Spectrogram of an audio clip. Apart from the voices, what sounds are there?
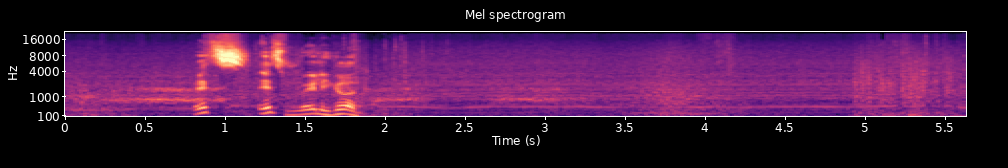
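2020 Shelby GT500 engine in Forza Horizon 4 video game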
